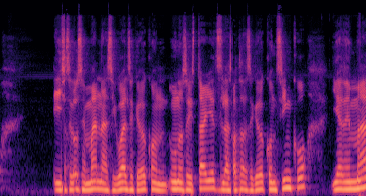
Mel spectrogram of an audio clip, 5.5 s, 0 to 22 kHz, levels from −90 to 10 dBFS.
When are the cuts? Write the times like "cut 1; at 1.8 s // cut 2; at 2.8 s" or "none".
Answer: cut 1; at 1.0 s // cut 2; at 3.5 s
